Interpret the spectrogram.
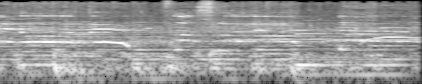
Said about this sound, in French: Les applaudissements de milliers de personnes, les cris, la sono, la musique, une arrivée de rockstar pour François Daen sur la petite place Triangle de l'Amitié à Chamonix,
